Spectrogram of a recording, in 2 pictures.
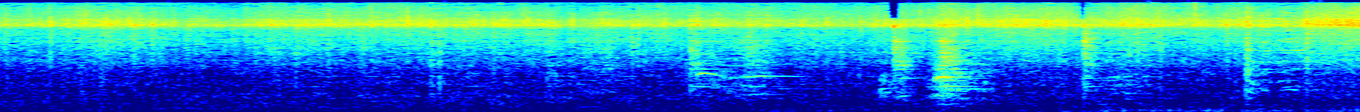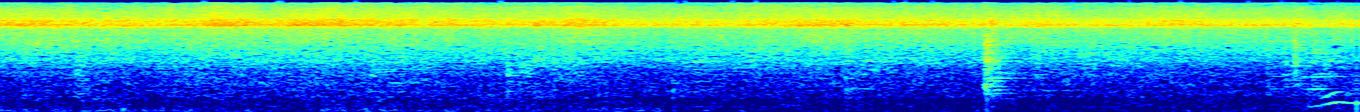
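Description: Shrimp fried rice and vegetables sizzling steadily on a hot barbecue griddle, a constant bright hiss with occasional scrapes and taps of a spatula throughout.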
